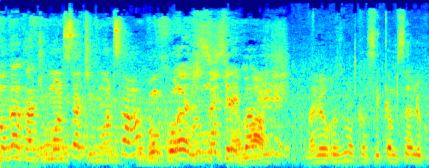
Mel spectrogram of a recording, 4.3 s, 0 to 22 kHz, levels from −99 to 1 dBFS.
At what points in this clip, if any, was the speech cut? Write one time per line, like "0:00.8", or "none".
0:02.9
